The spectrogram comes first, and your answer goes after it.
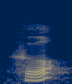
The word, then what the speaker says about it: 和: Most commonly, second tone 和, 和.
